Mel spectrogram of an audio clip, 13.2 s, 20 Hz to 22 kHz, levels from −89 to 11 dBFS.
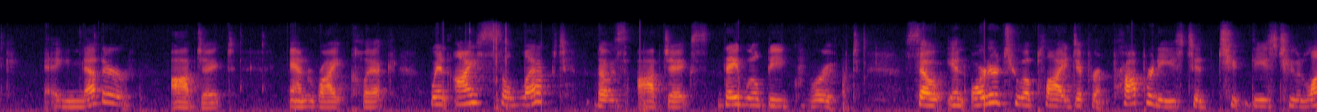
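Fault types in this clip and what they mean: No technical faults can be heard anywhere in the audio; the signal stays continuous and stable throughout.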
